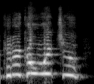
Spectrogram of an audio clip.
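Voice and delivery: put-on very high squeaky kid voice; high loud little-kid plea; kid Ricky. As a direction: squeak it out like an eager little boy. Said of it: "Ricky's like".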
